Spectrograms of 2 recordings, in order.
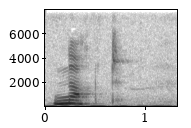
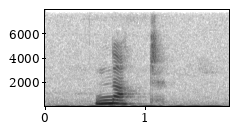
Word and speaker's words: Nacht: Nacht. Here we have to give a bit of a pronunciation of K. Yahan par humko thoda sa K karke bolna hai. Gute Nacht. Nacht.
